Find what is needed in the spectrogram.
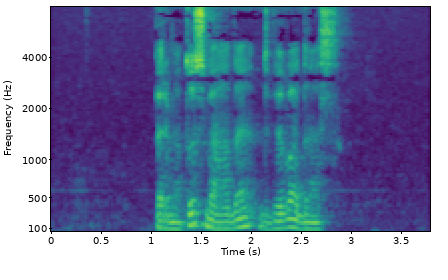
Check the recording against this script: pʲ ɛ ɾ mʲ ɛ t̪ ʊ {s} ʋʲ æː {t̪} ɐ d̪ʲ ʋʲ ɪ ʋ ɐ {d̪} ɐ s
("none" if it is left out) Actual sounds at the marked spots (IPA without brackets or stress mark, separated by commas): s, d̪, d̪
